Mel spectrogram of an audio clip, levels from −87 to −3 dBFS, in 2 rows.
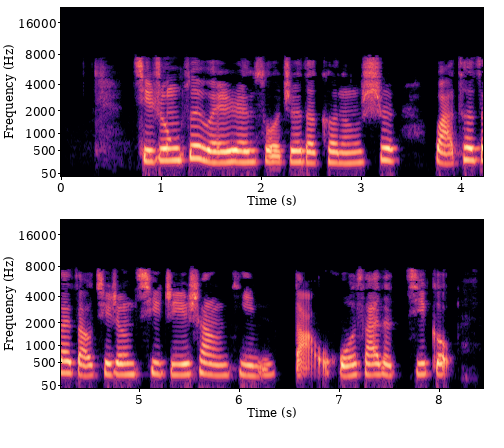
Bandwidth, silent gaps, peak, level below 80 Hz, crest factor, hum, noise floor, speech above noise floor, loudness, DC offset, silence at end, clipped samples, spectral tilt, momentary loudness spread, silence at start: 7.8 kHz; none; -2 dBFS; -62 dBFS; 14 dB; none; -45 dBFS; 30 dB; -16 LUFS; under 0.1%; 0.35 s; under 0.1%; -2.5 dB/octave; 9 LU; 0.4 s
